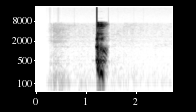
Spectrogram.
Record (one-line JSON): {"cough_length": "2.7 s", "cough_amplitude": 26915, "cough_signal_mean_std_ratio": 0.21, "survey_phase": "beta (2021-08-13 to 2022-03-07)", "age": "45-64", "gender": "Male", "wearing_mask": "No", "symptom_none": true, "smoker_status": "Ex-smoker", "respiratory_condition_asthma": false, "respiratory_condition_other": false, "recruitment_source": "REACT", "submission_delay": "2 days", "covid_test_result": "Negative", "covid_test_method": "RT-qPCR", "influenza_a_test_result": "Negative", "influenza_b_test_result": "Negative"}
